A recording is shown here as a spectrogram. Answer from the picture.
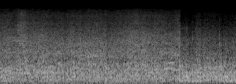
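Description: Steady rushing noise of an indoor pool hall, water noise and crowd chatter echoing together, with no distinct splash standing out.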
